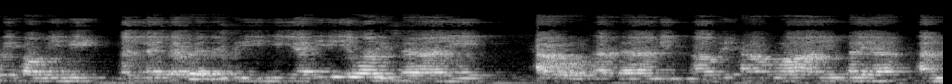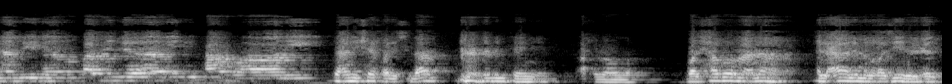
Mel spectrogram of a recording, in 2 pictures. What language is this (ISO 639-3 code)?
ara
